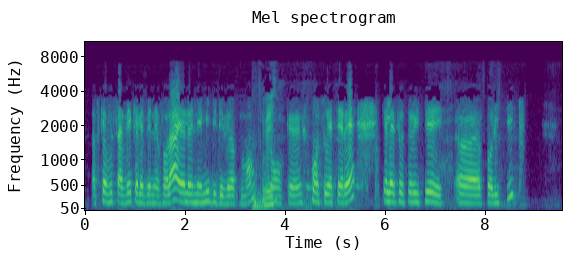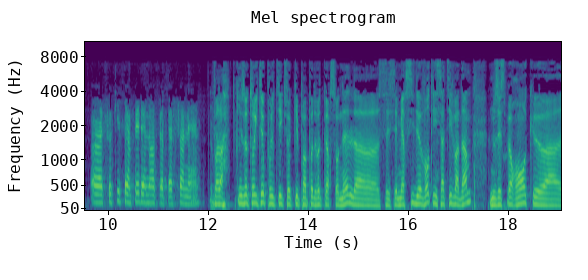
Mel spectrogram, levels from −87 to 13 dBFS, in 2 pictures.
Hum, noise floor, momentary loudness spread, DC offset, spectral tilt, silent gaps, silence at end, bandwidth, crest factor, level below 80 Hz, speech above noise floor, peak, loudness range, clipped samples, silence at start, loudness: none; -53 dBFS; 8 LU; under 0.1%; -6.5 dB/octave; none; 0 s; 7.8 kHz; 14 dB; -44 dBFS; 39 dB; 0 dBFS; 4 LU; under 0.1%; 0.15 s; -15 LUFS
